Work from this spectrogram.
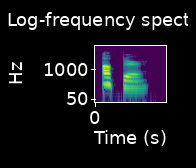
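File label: "ofter", British English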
